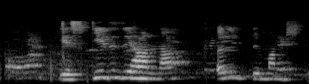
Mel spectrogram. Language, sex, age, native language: Icelandic, male, 9, Icelandic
